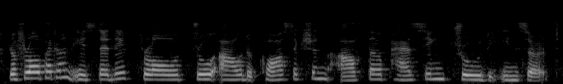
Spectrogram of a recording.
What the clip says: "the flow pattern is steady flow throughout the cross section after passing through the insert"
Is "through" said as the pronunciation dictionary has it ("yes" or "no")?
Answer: no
